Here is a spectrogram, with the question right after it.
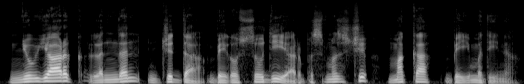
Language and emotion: Kashmiri, neutral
